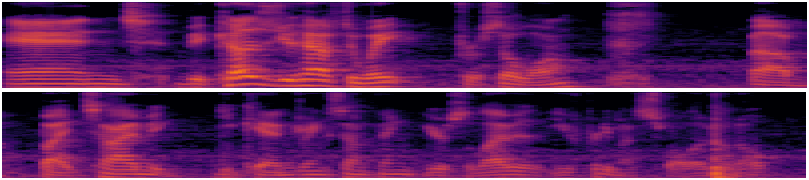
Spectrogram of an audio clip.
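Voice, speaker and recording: Lively in intonation and moderate in pace, a man at a medium pitch shows big swings in loudness, with audible room echo and noticeable background noise. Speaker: gaming youtuber doing food challenge. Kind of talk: casual vlog talk to camera. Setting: at home with friends and family. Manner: halting, bumbling.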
